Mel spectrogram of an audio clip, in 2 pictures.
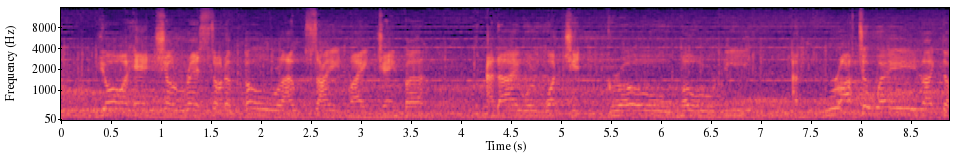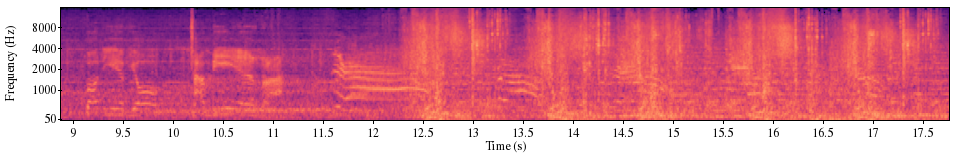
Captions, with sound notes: Your head shall rest on a pole outside my chamber. And I will watch it grow moldy. Rot away like the body of your Tamira. - (yelling) (wooden thuds)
